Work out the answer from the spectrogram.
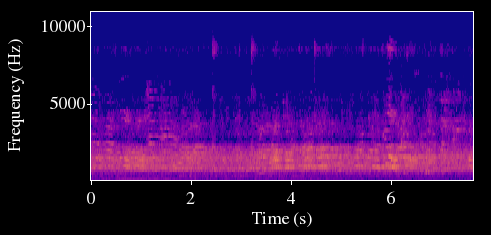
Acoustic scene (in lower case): residential area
